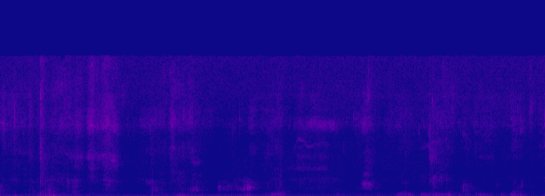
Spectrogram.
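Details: At night, French Bulldogs playing together snort, grunt and growl in short, low, rough bursts.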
